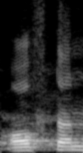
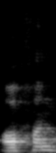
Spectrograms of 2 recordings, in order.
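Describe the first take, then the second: First: The t sound is clearly pronounced. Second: The t sound is left silent. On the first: The speaker calls it right. "ऑफ्टन होता है" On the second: The speaker calls it wrong. "मैं इसे ऑफन पढ़ता था"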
